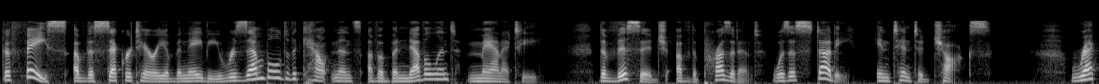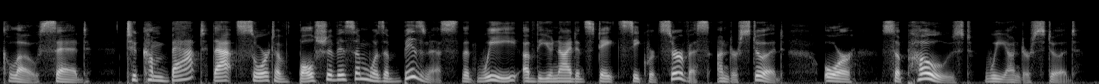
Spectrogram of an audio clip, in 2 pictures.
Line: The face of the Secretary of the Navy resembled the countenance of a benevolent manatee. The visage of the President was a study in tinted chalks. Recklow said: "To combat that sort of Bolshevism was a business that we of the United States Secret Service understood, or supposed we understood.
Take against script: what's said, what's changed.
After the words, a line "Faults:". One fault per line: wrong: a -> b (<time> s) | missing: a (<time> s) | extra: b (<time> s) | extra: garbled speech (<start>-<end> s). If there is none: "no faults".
The face of the Secretary of the Navy resembled the countenance of a benevolent manatee. The visage of the President was a study in tinted chalks. Recklow said: "To combat that sort of Bolshevism was a business that we of the United States Secret Service understood, or supposed we understood.
Faults:
no faults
